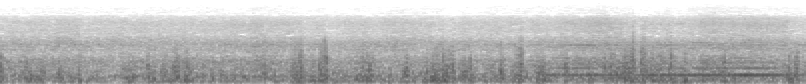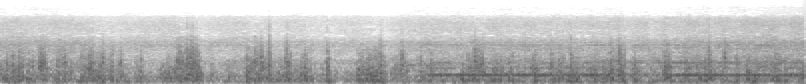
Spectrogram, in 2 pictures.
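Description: A train rumbles and clatters along the tracks at a steady pace.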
